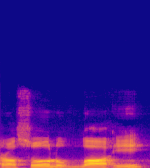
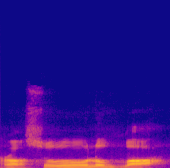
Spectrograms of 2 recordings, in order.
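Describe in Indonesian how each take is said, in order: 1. Kata ini berakhir dengan vokal i pendek. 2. Kata ini berakhir dengan konsonan h mati. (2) "Kalau diwakaf atau berhenti dibaca"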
